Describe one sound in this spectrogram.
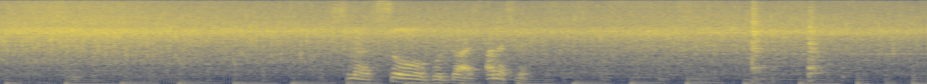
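Metal tongs clink against a pan.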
